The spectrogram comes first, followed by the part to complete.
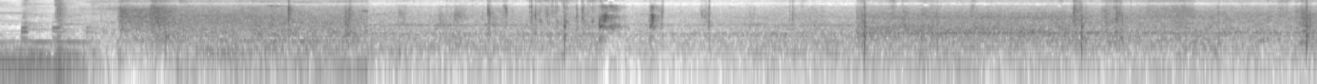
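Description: Plucked-guitar music cuts off about a second in and gives way to a steady rush of outdoor ambient noise on a rail platform, broken by a few sharp clicks and knocks.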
